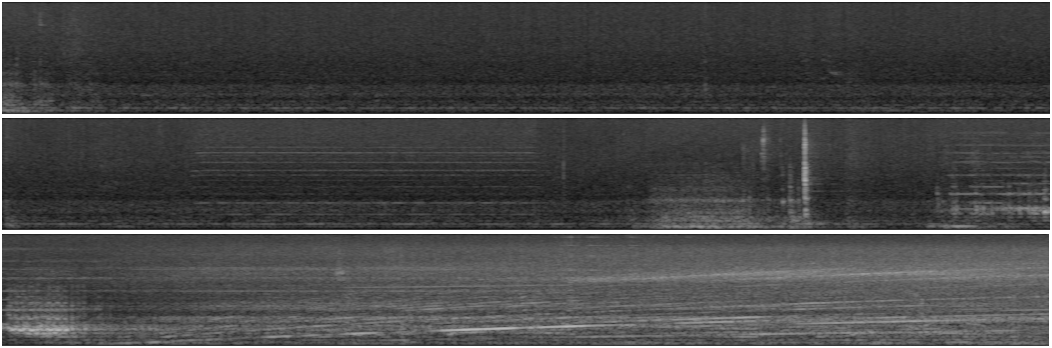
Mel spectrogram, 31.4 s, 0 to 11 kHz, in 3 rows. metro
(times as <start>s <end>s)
19.8s 31.4s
